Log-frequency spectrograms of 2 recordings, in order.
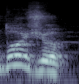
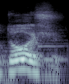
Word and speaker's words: dojo: Sozinho no mundo, o garoto encontra um novo propósito ao encontrar Keizo, o dono de um dojo, ou dojo. De novo, pronúncias, cada um prefere a sua.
